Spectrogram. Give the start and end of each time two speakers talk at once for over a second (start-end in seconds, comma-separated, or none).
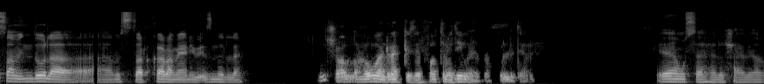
none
